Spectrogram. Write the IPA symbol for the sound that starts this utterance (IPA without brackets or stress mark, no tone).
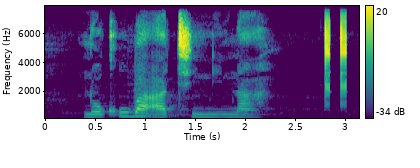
n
